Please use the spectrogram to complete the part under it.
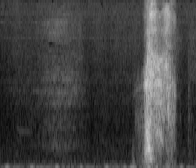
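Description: A single loud, explosive sneeze bursts out near the end, after a quieter stretch of faint breathy sounds, then trails off quickly.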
